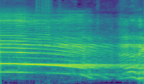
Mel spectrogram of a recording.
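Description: A male folk singer holding one long, high sung note through a microphone and PA, the pitch sliding down before it breaks off about a second and a half in, in the drawn-out style of Rajasthani Teja Gayan.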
